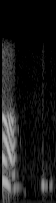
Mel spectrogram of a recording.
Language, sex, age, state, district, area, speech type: Goan Konkani, female, 18-30, Goa, Salcete, rural, conversation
